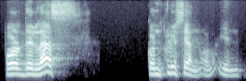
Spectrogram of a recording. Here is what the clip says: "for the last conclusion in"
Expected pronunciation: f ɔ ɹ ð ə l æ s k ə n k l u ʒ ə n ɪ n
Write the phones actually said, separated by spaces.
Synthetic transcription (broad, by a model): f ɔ ɹ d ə l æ s k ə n k l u s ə n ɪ n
